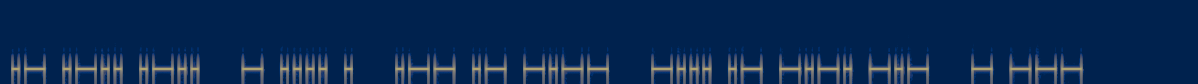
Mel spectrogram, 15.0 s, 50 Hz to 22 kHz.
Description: Morse code, heard as a keyed tone, about 15 wpm, 700 Hz. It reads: ALL THE WAY BACK TO
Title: Sets of 5 Words Encore 15wpm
